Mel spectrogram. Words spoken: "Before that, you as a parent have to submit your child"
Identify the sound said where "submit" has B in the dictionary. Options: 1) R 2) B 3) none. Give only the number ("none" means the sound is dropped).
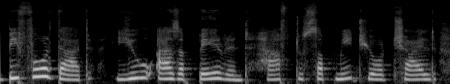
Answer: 2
